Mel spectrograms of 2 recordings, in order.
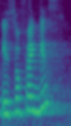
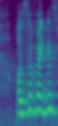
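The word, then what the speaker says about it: oesophagus: Second one is pharynx, third one इज इसोफेगस, इसको दोनों तरह से ही प्रोनाउंस कर सकते हैं, ओसोफेगस भी कह सकते हैं आप, इसोफेगस भी कह सकते हैं, दैट डजंट मैटर।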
